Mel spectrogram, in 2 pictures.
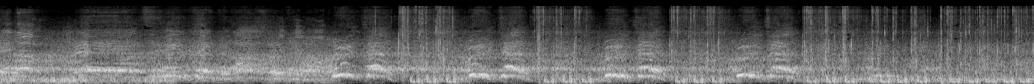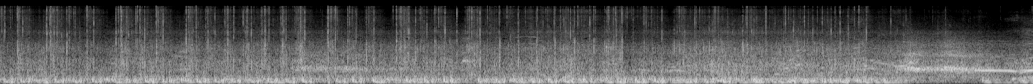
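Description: Ice hockey arena crowd chanting together for roughly the first eight seconds, then a loud, steady crowd roar as play goes on.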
